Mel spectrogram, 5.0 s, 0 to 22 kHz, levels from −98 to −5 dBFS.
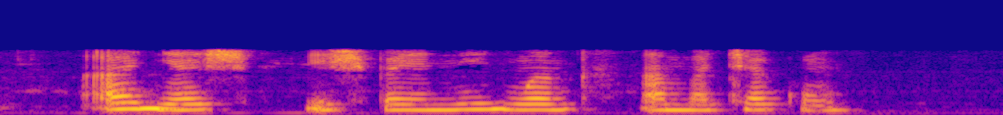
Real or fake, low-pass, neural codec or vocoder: real; 3.6 kHz; none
